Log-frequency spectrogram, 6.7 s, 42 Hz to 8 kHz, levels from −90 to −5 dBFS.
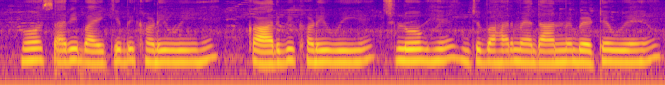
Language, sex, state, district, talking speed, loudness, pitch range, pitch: Hindi, female, Bihar, East Champaran, 200 wpm, -18 LUFS, 180-195 Hz, 185 Hz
